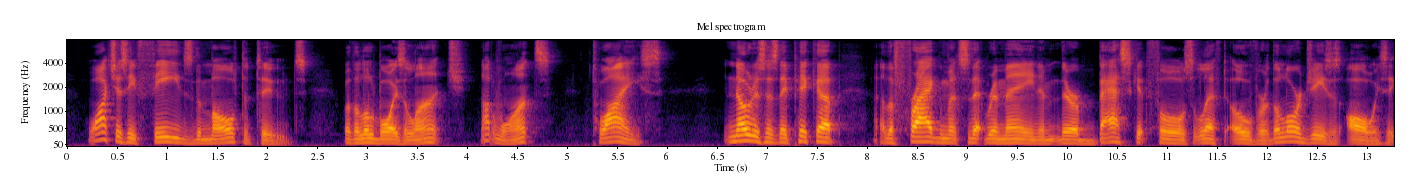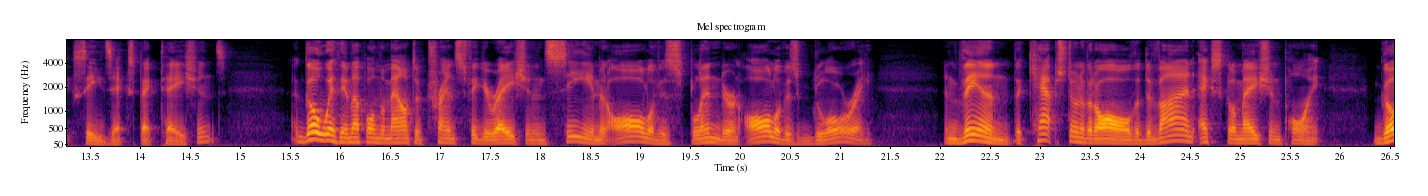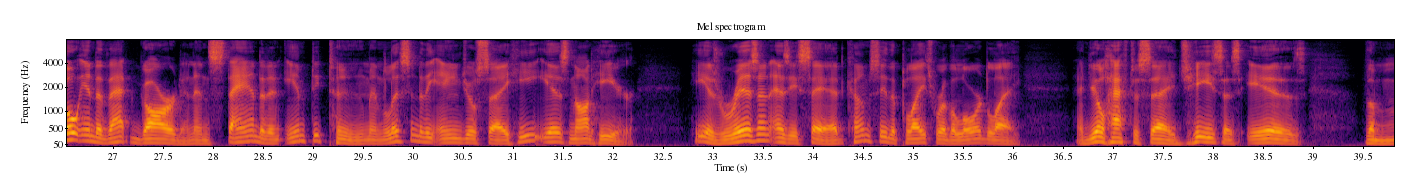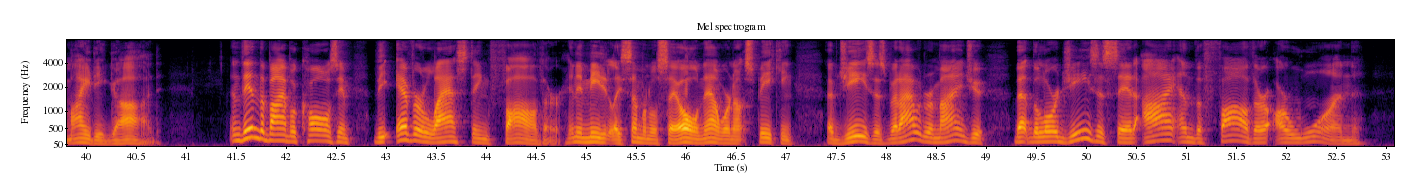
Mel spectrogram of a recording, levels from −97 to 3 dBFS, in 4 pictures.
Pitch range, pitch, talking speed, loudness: 95-130 Hz, 110 Hz, 170 wpm, -23 LUFS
